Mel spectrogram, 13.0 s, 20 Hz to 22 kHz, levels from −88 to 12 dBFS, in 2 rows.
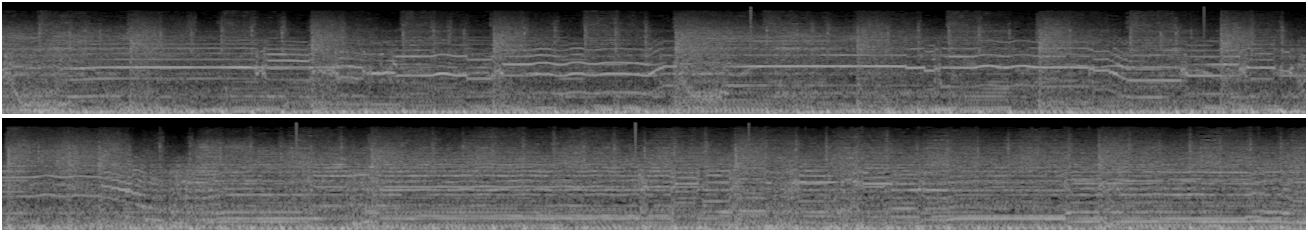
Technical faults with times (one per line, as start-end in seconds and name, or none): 0.35-12.80 word clock ticks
